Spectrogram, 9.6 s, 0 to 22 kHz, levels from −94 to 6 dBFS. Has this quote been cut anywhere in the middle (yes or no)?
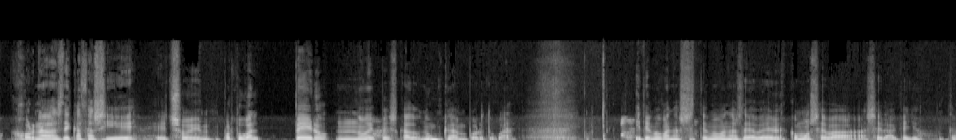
no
